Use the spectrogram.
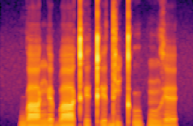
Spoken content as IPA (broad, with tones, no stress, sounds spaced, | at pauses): w aː˨ ŋ ɛ˨ b aː˦ kʰ ɪ˦ kʼ ɪ˦ d i˦ kʼ u˦ p ũ˨ ɣ ɛ˨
